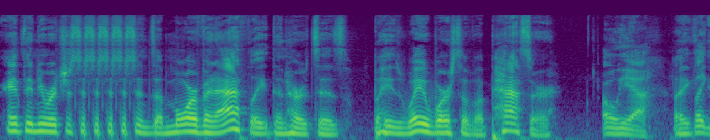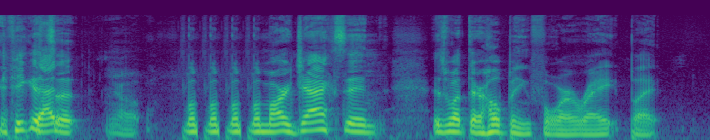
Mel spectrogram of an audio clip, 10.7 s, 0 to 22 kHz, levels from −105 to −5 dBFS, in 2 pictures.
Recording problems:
audio stuttering; at 0.5 s and at 6.5 s

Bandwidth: 14.5 kHz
